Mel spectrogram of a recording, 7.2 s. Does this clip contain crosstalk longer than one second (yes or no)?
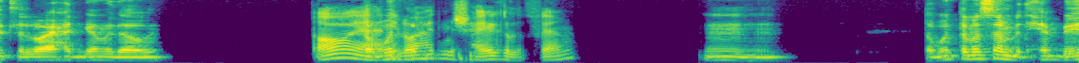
no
